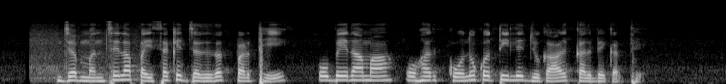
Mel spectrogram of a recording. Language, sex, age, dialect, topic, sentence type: Chhattisgarhi, male, 18-24, Central, banking, statement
